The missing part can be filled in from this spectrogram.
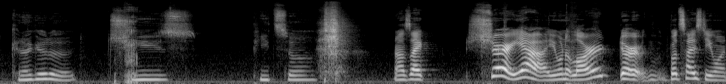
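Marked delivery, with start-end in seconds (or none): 0.1-2.9 hushed, breathy, whispered put-on voice. Retelling someone ordering a cheese pizza: imitating his voice. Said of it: "I always love doing this voice because it was exactly what he sounded like".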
